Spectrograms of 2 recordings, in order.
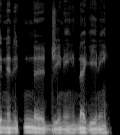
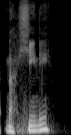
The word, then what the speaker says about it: Nagini: It is actually Nagini. – Did I say it wrong? – No. I don't know. – Okay. Nagini. – Is the G silent? Nahini? – No, so, that's the stuff you put in, like, shawarma.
